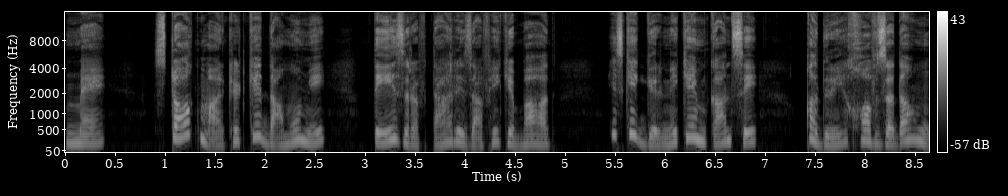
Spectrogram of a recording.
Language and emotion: Urdu, fearful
